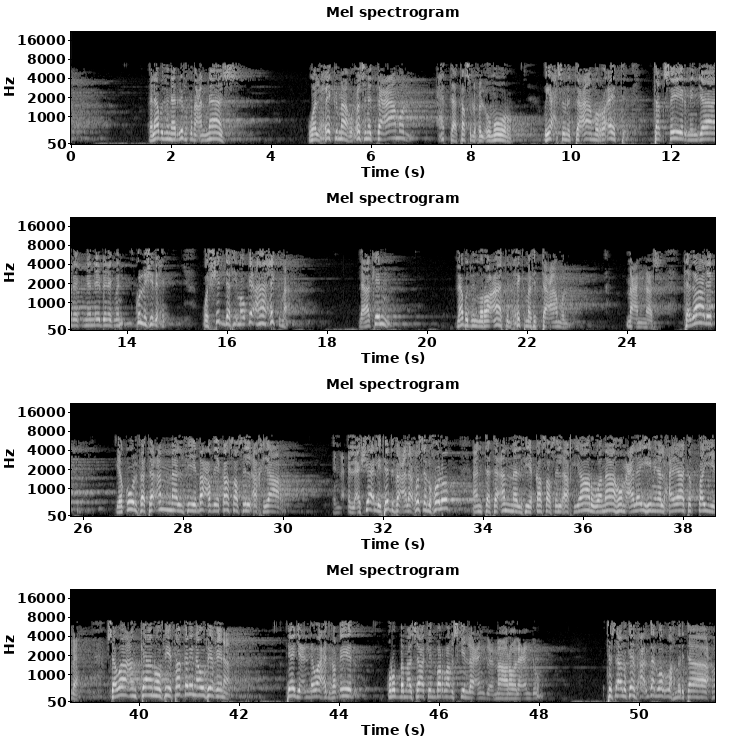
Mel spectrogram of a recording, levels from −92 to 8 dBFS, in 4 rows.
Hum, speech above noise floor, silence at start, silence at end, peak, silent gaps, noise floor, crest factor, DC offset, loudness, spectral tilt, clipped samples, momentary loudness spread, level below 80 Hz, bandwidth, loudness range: none; 49 dB; 0 s; 0 s; -2 dBFS; none; -67 dBFS; 16 dB; under 0.1%; -18 LUFS; -1.5 dB/octave; under 0.1%; 16 LU; -48 dBFS; 7.2 kHz; 4 LU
